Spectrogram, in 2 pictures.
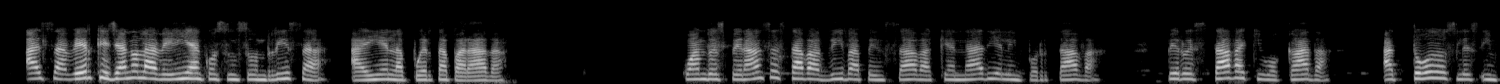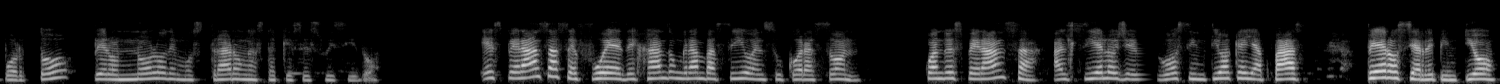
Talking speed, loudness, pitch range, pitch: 120 wpm, -19 LUFS, 220-265 Hz, 240 Hz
